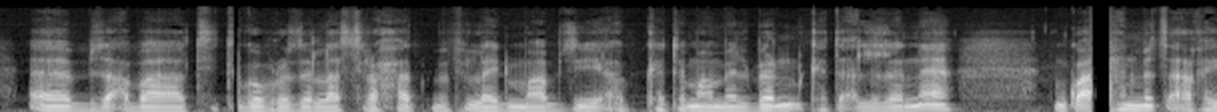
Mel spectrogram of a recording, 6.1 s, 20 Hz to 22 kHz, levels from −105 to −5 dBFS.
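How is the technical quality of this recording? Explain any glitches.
There are two brief holes in the sound, at 1.16 to 1.19 s (29 ms) and 5.45 to 5.55 s (about 100 ms). These are likely Bluetooth dropouts: the audio cuts out and then picks up further along, as if it had kept playing during the gap.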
